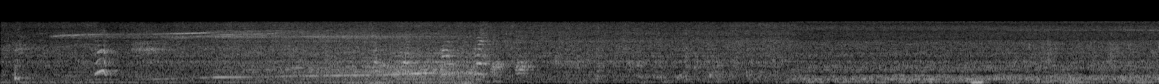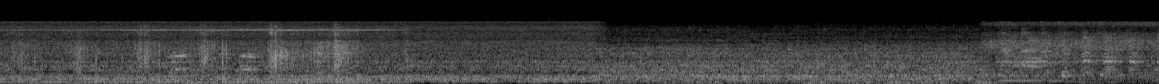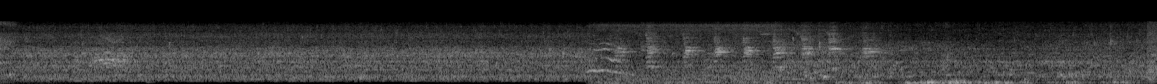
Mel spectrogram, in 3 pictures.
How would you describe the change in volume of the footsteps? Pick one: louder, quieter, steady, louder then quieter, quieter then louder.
louder.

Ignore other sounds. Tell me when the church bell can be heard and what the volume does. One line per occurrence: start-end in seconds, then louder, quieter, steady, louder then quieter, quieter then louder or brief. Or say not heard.
not heard.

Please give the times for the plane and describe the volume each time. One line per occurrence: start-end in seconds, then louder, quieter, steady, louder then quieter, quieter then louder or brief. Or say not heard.
0.0-4.8 louder.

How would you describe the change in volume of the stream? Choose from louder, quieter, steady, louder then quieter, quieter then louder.
steady.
